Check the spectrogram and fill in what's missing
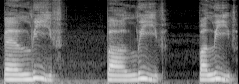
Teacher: miracles 在 me 这个音节重读也是 OK 的。所以说重读的位置在哪，其实也是看说话人的这个强调的点。它是比较灵活的，那我们完全可以说 there can bemiracles，也可以说 there can bemiracles。我们注意后面这个 believe 这个词，它可以读成 believe，也可以读 believe，也就是前面这个音节是可以读 be，也可以读 b。弱读音节读成这个 schwasound，读成 a，这种情况很多见。比如说我们之前早读出现过 happiness，可以读成 happiness，还有很多很多其他的情况哈。所以这个词可以读 believe，可以读 believe。那注意后面这个音节是紧音长音的 e 的发音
